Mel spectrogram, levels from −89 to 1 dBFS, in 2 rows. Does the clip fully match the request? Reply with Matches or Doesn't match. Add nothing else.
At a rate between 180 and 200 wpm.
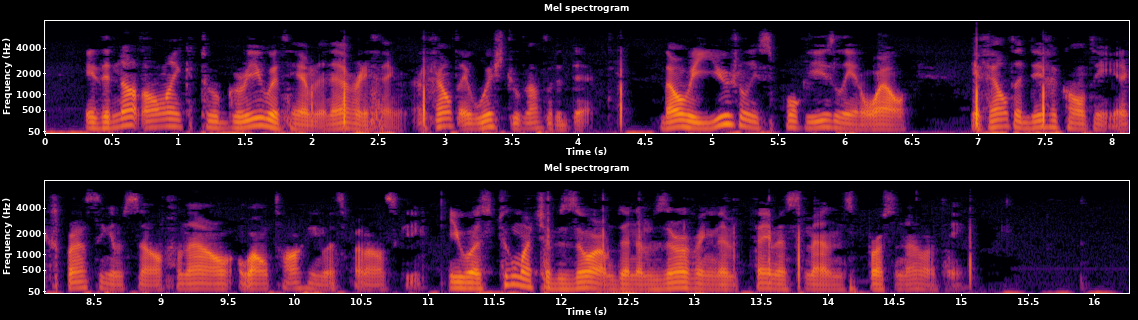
Doesn't match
